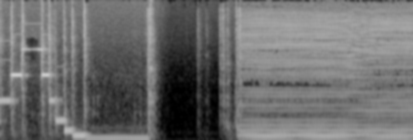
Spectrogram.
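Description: Freshly built Befaco Even VCO eurorack oscillator giving a steady electronic tone that jumps up octave by octave as its coarse tune knob is turned, then drops back down. The tone cuts out for about a second, then comes back as a low, buzzy tone with many overtones, held steady.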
